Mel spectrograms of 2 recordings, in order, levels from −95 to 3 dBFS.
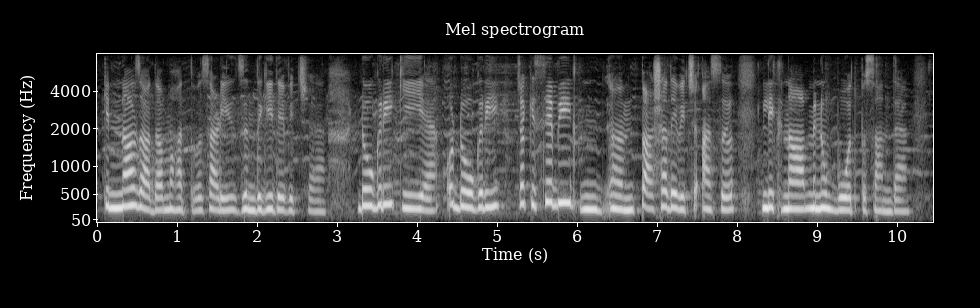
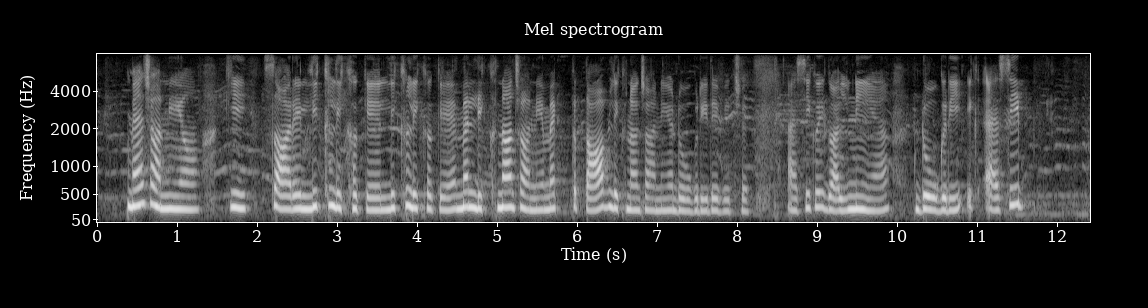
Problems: none marked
